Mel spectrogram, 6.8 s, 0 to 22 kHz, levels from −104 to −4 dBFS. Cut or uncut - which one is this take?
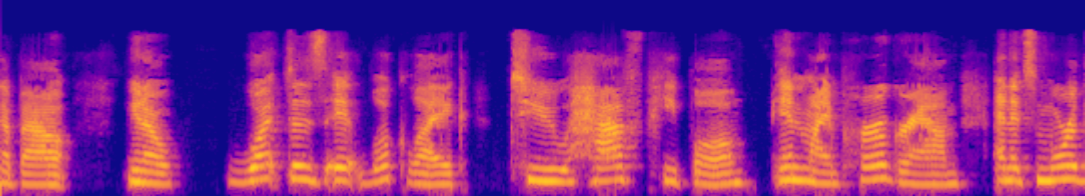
cut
